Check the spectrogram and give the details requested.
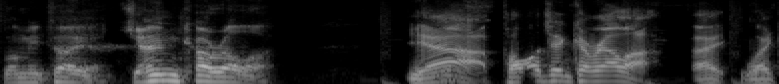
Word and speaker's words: Gencarella: Those Italian names are tough to pronounce, let me tell you. Gencarella.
